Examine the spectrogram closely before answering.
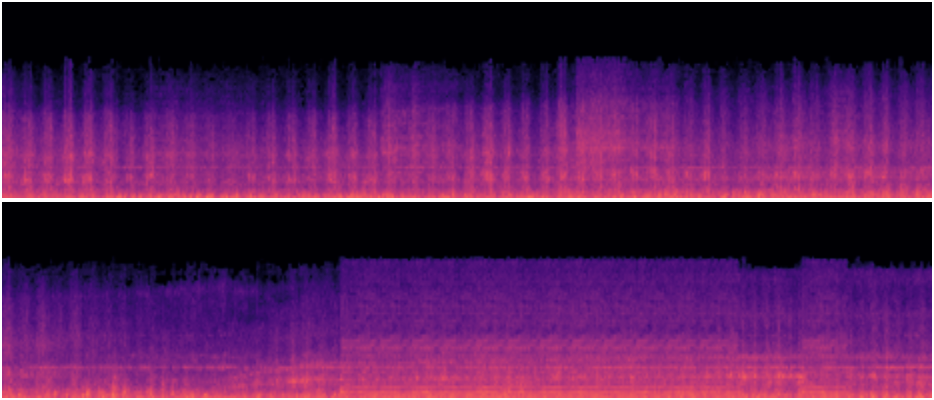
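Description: A train engine rumbles steadily while running.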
